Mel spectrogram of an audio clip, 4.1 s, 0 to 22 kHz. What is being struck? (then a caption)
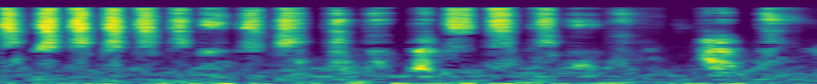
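Wooden colored pencil on a paper sheet. A yellow wooden colored pencil, held in a hand with long pink nails, rubs and scratches back and forth across a printed paper coloring sheet lying flat on a dark desk. It makes 13 quick, bright, hissy scratching strokes at an uneven rhythm of about three per second, with almost no low end.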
